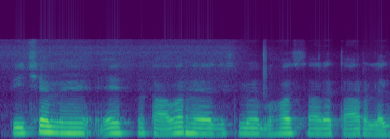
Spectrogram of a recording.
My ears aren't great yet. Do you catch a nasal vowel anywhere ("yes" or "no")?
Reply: yes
